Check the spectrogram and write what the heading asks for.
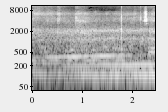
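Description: A car engine running at a steady speed, its drone holding an almost level pitch with a slight slow rise.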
